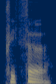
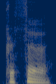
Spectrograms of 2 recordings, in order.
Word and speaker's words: prefer: of a word example the word prefer can you hear that we stress the second syllable and in ipa we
